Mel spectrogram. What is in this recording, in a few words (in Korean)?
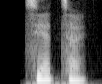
"지하철" 단어 여자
